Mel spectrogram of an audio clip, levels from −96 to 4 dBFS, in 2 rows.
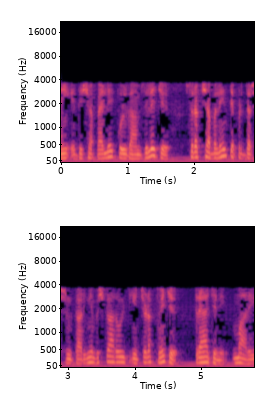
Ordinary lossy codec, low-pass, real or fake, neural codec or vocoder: none; 3.6 kHz; real; none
